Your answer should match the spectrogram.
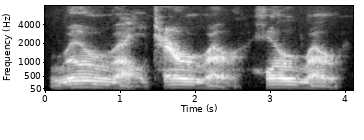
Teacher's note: All words with R, we have that strong, clear, rhotic R.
